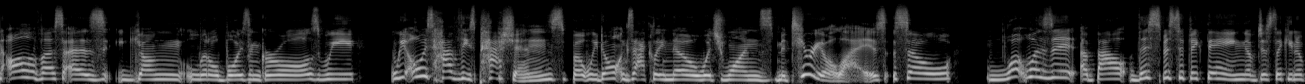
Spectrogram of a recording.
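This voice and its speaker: Podcast host, woman, high voice, effusive, dry studio sound. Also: no echo. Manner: enthusiastic, effusive questions. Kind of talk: podcast interview.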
